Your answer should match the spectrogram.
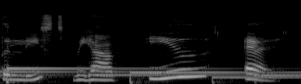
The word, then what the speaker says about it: elles: And then for a group of girls, we say E L L E S. Okay, which has been pronounced as what? L.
